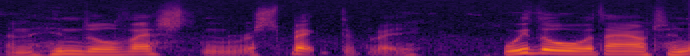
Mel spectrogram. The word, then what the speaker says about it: Hindolveston: Now, as a Norfolk boy, I believe their correct pronunciations are Fulmodeston and Hindolveston respectively, with or without an "E" at various points throughout their existence.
